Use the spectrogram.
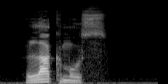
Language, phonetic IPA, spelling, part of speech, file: Polish, [ˈlakmus], lakmus, noun, Pl-lakmus.ogg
